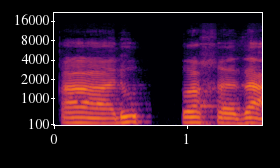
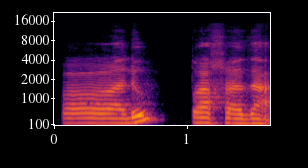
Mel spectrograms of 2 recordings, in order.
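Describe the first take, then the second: The two takes are said the same way.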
